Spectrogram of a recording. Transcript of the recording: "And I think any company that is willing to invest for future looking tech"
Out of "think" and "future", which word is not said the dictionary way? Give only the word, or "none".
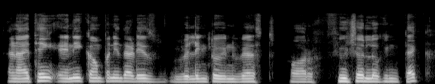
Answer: think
